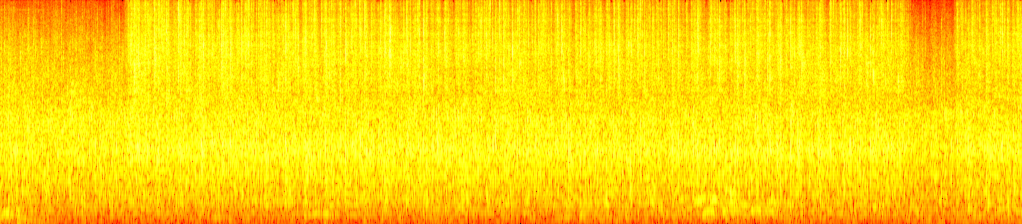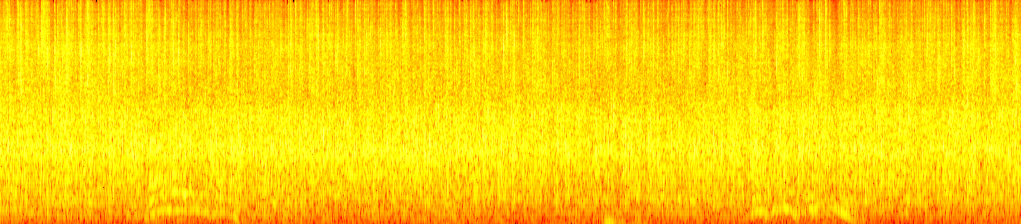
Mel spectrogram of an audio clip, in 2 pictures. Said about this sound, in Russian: Ваши аплодисменты, пожалуйста.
